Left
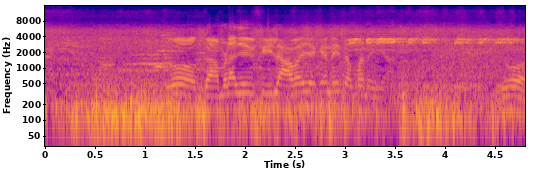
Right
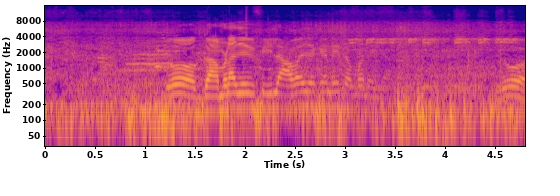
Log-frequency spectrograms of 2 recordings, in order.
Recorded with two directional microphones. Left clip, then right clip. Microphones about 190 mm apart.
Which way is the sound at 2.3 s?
15° right (ahead or behind).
